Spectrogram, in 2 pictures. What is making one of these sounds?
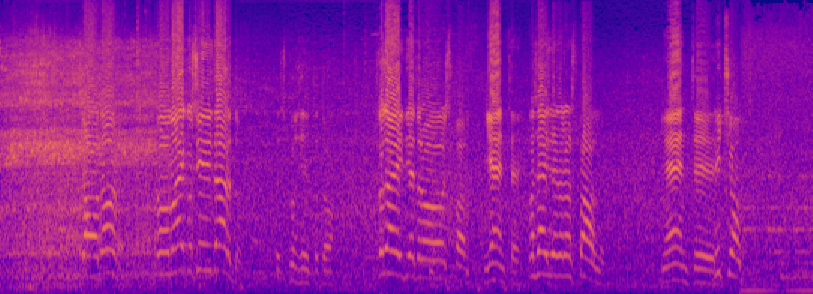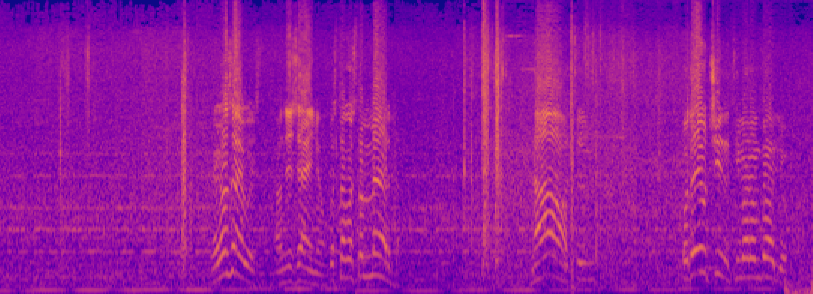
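Young men talk back and forth outdoors, close by.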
